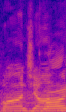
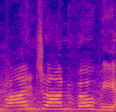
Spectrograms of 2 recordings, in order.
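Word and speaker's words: Bon Jovi: his place what about you guys we think Bon joh and we say we say it that way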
